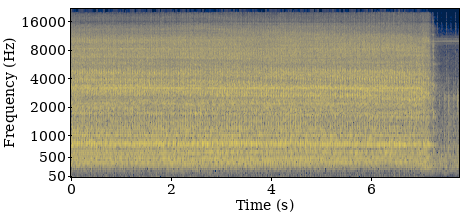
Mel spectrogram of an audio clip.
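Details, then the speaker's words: Parting tool cutting rings from hard maple board on a lathe for an economy bowl; constant high scraping hiss with slight pulsing chatter then stopping, tool labouring in the deep cut, tool rest height may need adjusting. "You're going to hear it struggling just a little bit. I may wind up having to adjust my tool rest height just a little bit."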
